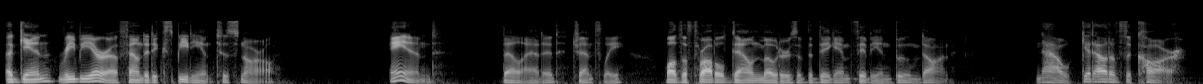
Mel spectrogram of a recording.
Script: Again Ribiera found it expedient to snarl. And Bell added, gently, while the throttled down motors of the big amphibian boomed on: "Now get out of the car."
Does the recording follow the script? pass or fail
pass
